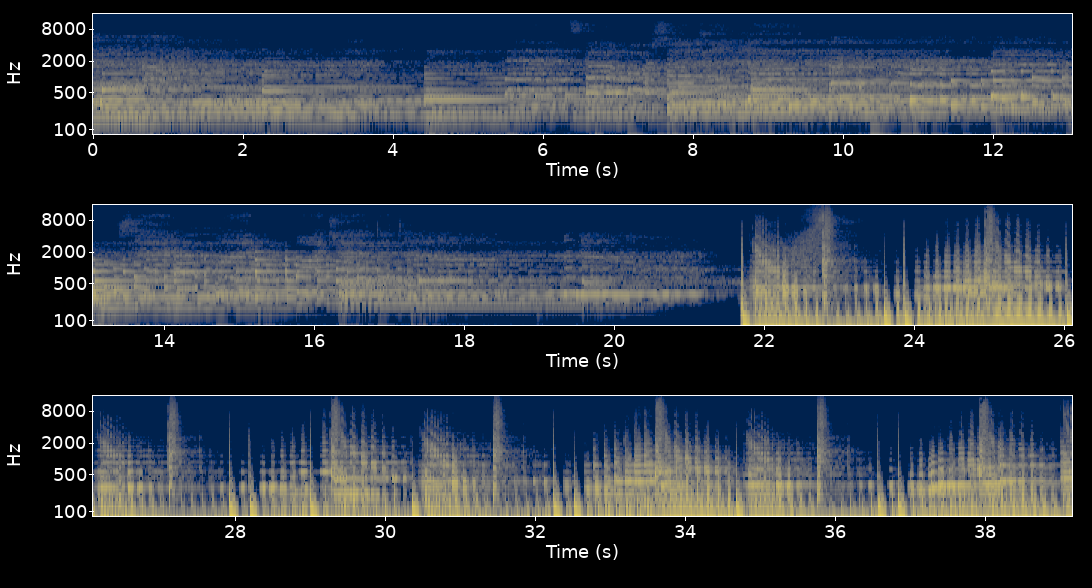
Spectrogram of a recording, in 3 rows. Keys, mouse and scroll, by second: 1.1 r, 2.3 z, 2.8 1, 3.3 8, 3.6 0, 4.1 click, 4.5 middle click, 6.2 click, 7.8-9.6 drag, 10.0 middle click, 10.6 shift+middle click, 11.9-12.9 drag, 13.4 middle click, 13.9 middle click, 15.2 shift+middle click, 16.2 click, 17.3 middle click, 18.8 click, 20.4 l, 21.5 middle click, 22.6-23.8 drag, 24.2 middle click, 28.8 click, 29.7 l, 30.4-31.9 drag, 33.3 s, 34.2 z, 35.7 click, 36.3 click, 38.0 click.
